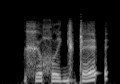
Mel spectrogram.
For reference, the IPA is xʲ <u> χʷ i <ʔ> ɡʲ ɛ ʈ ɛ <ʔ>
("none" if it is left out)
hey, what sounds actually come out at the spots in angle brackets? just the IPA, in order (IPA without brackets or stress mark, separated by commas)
o, none, ʔ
